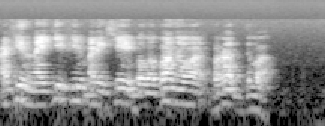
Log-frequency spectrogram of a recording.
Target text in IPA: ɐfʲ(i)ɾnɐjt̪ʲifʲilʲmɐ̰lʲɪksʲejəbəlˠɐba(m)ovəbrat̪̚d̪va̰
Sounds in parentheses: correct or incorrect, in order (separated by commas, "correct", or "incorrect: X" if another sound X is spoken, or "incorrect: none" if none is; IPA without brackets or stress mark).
correct, incorrect: n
